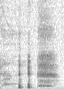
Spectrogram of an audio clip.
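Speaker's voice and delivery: a short, high, breathy giggle; little embarrassed giggle at herself; light laugh. Real, not acted. Laughs at her own emotion.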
